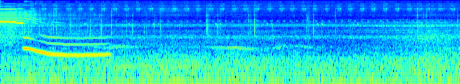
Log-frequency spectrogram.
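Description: A dog in a video game lets out one loud, drawn-out howl that bends downward, then fades into faint whimpers over a quiet ambient background.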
